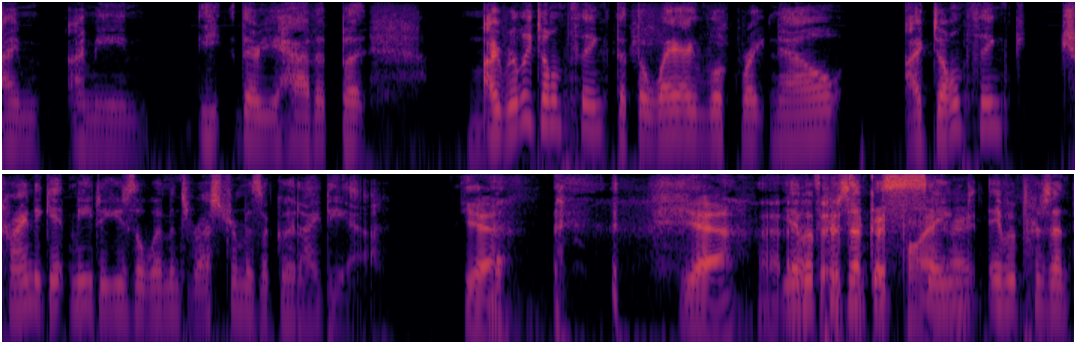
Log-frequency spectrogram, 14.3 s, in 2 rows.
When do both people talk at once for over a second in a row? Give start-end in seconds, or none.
12.3-13.7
